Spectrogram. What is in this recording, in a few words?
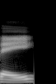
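"bei5", Cantonese; google B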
